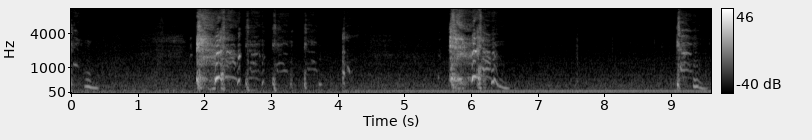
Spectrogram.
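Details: Adult who woke up coughing that morning, nonstop and getting sick, in a painful fit that cannot stop: dry cough.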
